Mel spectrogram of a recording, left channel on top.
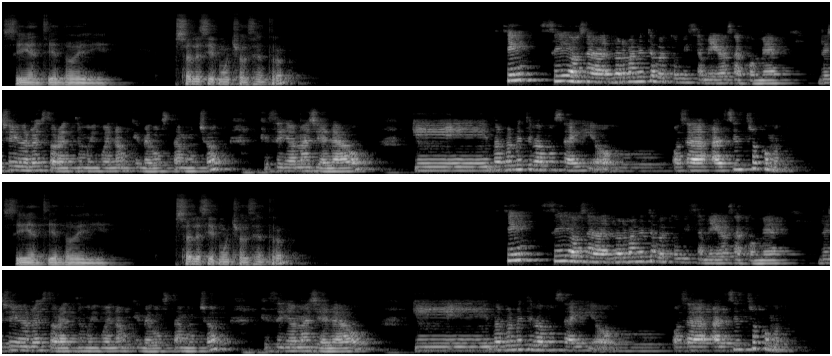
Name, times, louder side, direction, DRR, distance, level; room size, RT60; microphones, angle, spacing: voice 1, 0.0-1.1 1.7-2.9, equal, 5° left, 2 dB, 1.0 m, -27 dB
voice 2, 5.0-7.8 8.2-16.0, left 2 dB, 45° left, 2 dB, 3.3 m, -26 dB
20.0 x 6.7 x 5.0 m, 0.42 s
head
